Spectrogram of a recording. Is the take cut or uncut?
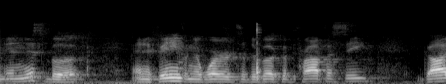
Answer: cut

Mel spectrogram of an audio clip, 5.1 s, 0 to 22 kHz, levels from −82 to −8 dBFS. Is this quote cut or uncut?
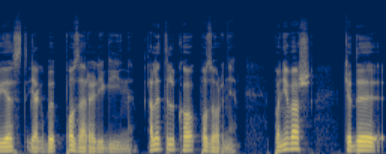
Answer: cut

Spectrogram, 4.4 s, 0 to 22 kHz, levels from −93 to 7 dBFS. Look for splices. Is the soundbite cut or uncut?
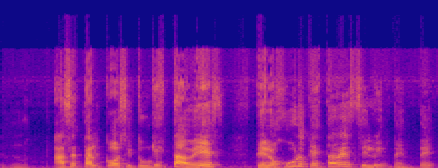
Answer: cut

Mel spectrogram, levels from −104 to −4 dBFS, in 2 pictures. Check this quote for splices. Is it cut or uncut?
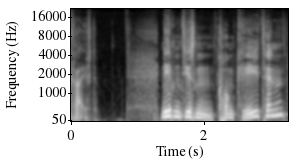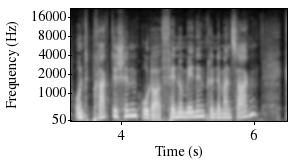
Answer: cut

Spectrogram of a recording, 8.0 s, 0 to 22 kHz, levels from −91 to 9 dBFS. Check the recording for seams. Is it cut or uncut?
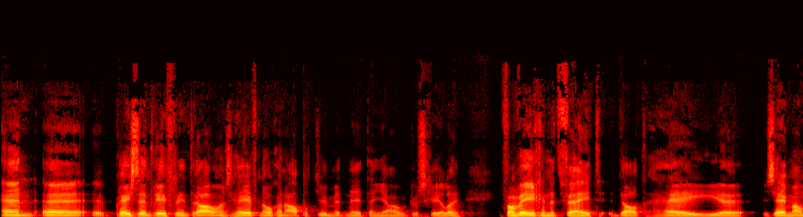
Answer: uncut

